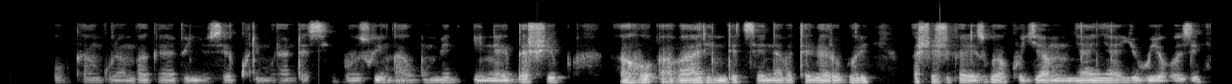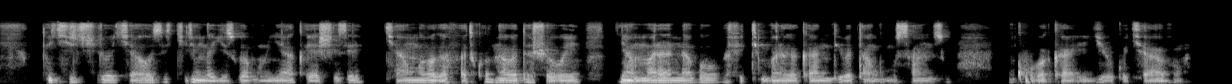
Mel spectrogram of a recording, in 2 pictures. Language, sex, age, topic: Kinyarwanda, male, 25-35, finance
